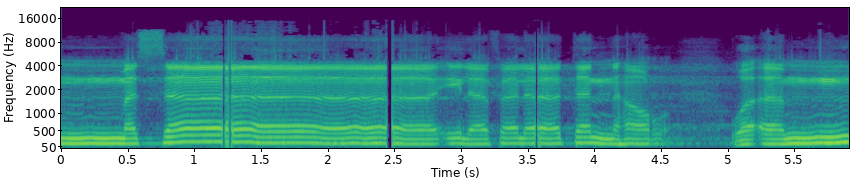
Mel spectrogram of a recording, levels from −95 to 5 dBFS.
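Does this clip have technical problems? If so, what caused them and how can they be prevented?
Yes. Three abrupt silent holes cut into the sound at 1.21 to 1.29 s, 2.41 to 2.50 s and 3.55 to 3.61 s, each 56 to 90 ms long. This is corrupt frame muting: damaged compressed frames, probably two to four frames of roughly 25 ms each, were rejected by the decoder and replaced with silence while timing stayed intact. Prevent it by protecting the stream with checksums, error correction or retransmission, and by using concealment rather than plain muting.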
